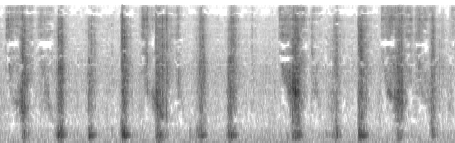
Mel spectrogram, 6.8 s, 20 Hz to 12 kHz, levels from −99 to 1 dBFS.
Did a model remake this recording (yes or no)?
yes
